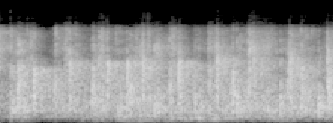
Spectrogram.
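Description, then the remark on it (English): Steady applause from an audience, a dense wash of many hands clapping at once, fairly loud and sustained throughout without any voices. “So those of you who have heard the lost dog story and the healed dishwasher story, I want to use a sort of applause meter.”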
